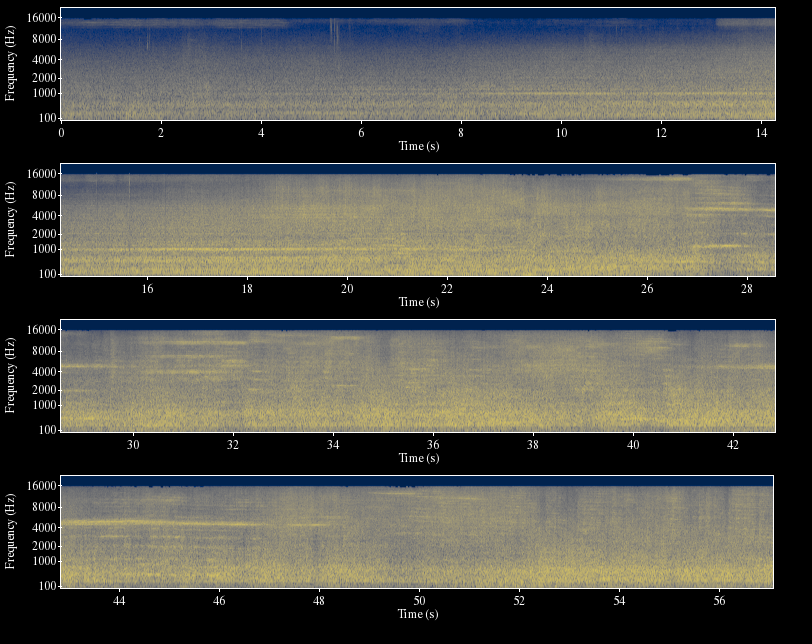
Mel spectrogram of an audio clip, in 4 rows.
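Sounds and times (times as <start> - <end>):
steel wheels rumbling on rails: 8.8 - 57.0
high-pitched wheel squeal: 12.0 - 23.9, 26.0 - 34.6, 41.6 - 51.1.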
